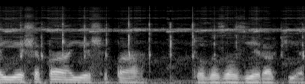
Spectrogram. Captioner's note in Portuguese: vibração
